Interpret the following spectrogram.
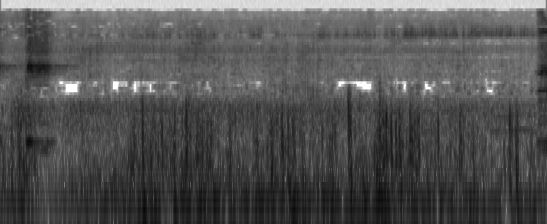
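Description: Car driving on a narrow hill road, heard from inside: a steady low engine and tyre rumble with frequent small knocks and rattles from the uneven block-paved surface.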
